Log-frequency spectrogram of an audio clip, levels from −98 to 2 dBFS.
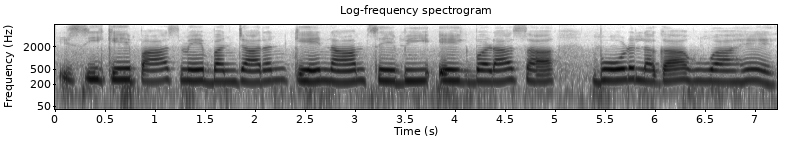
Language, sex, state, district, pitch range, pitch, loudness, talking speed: Hindi, female, Rajasthan, Jaipur, 230-250 Hz, 240 Hz, -13 LUFS, 135 wpm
